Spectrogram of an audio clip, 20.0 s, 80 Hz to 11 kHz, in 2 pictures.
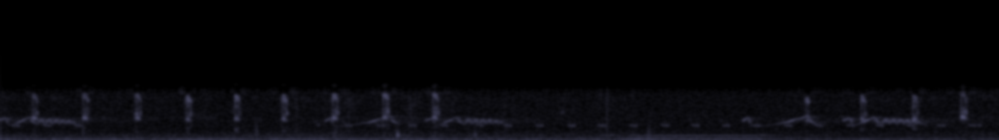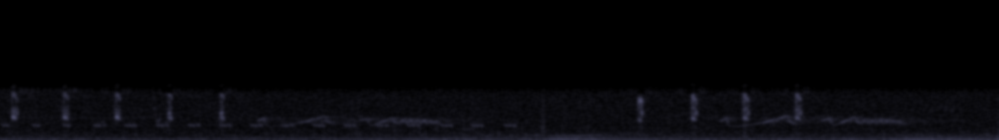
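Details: At 02:27 at night on 15 September 2018, at Gowrie dam waterhole in Djuma Game Reserve, Sabi Sand, South Africa, a side-striped jackal gives two low, hollow, owl-like hoots over clicking insects and frogs.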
